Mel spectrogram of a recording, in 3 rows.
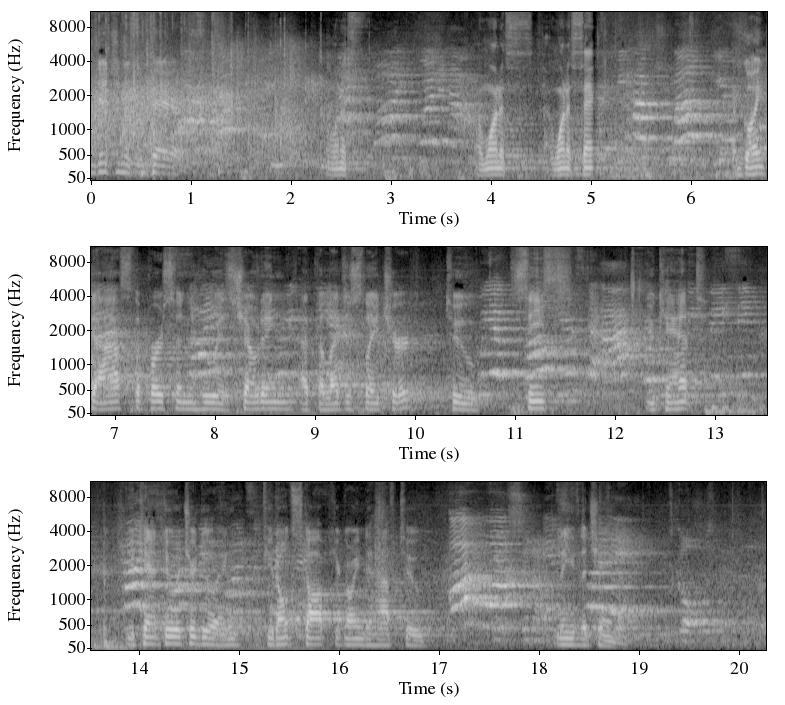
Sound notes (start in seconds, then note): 0.0 applause; 7.8 voice shouting; 16.8 woman shouting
